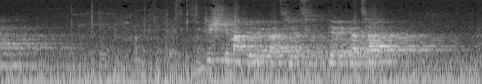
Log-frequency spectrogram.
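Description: A middle-aged man chants slowly through a microphone, his voice echoing.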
